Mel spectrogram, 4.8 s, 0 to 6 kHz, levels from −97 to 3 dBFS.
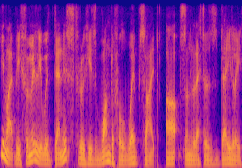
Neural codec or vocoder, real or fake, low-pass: none; real; 5.4 kHz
